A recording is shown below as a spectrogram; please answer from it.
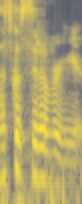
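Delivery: quiet muttered aside under the breath. Retelling what a man said while leading someone to another seat, under his breath. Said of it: "underneath his breath".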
